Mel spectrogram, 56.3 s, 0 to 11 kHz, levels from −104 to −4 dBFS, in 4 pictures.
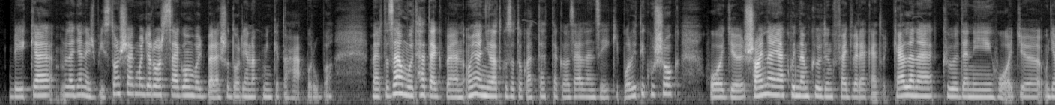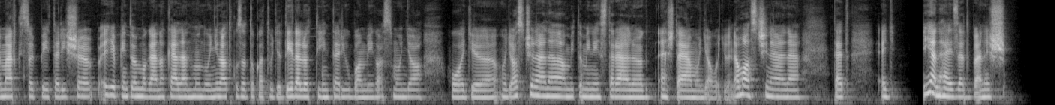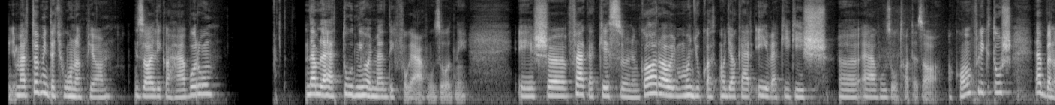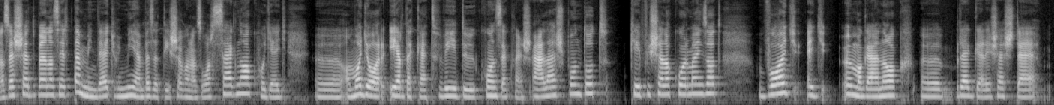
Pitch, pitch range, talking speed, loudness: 195 Hz, 185-220 Hz, 130 wpm, -26 LUFS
